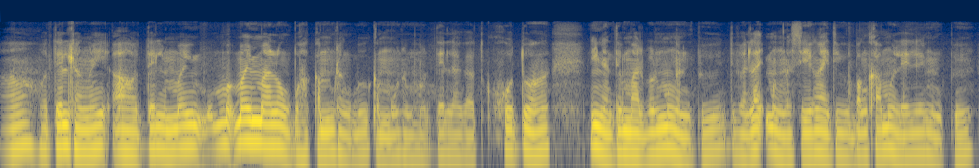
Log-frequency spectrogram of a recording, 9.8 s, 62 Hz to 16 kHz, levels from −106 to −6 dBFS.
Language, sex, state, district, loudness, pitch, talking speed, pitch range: Wancho, male, Arunachal Pradesh, Longding, -18 LUFS, 105 Hz, 200 wpm, 100-115 Hz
